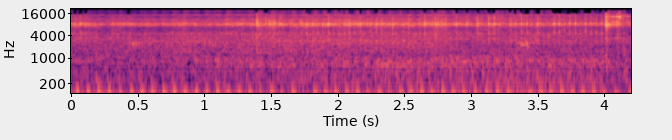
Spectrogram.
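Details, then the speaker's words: Honda Beat Deluxe scooter after CVT repair for sudden cracking noise from CVT while riding, idle speed also adjusted: low, even putting idle about three beats a second, steady and smooth, no rattle from belt case. "Ya sudah halus suaranya, Guys. Ini tadi sekalian kita riset sama stel langsamnya."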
